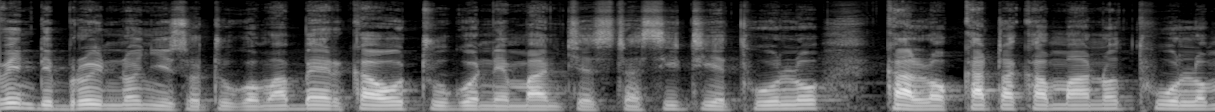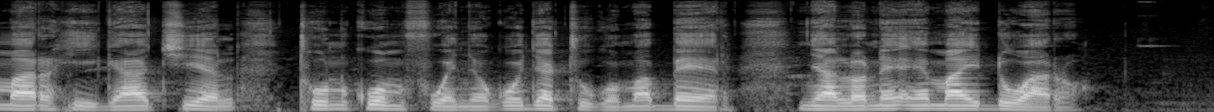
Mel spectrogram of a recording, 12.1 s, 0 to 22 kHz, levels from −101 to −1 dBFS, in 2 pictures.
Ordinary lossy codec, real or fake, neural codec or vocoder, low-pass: none; real; none; none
